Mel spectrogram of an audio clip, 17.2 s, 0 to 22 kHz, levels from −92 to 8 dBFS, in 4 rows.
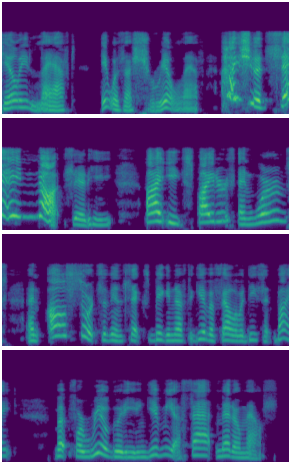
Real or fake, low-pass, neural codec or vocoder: fake; 7.2 kHz; vocoder, 44.1 kHz, 80 mel bands, Vocos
